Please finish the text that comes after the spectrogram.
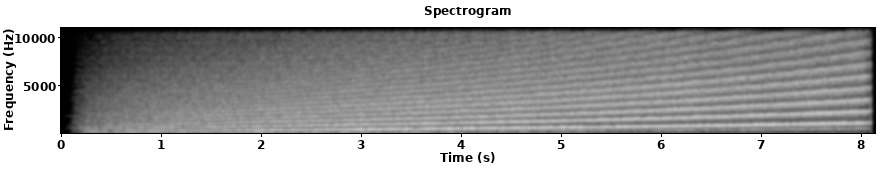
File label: Swet Builds Short, Tention Makers; RoosterFX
